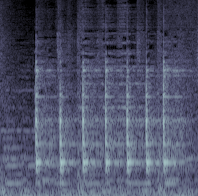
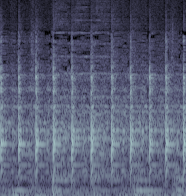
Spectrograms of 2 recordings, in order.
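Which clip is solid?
The first.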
